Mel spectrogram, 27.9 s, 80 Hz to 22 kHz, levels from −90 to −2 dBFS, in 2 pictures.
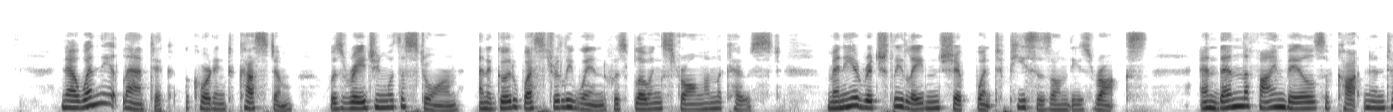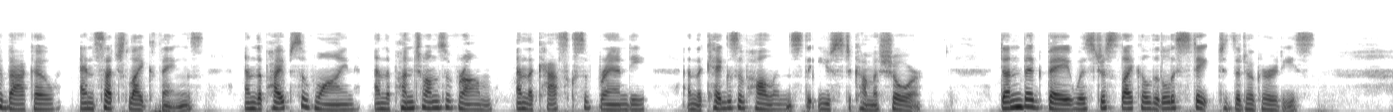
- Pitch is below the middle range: No, medium, 175 Hz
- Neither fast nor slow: Yes, average, 180 wpm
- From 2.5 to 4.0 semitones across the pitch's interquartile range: No, average, 4.4 semitones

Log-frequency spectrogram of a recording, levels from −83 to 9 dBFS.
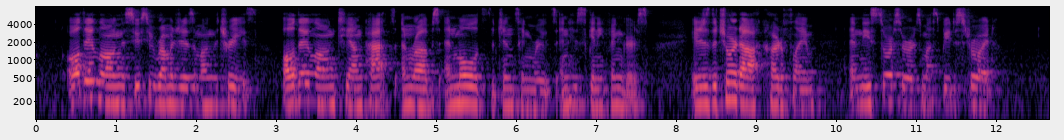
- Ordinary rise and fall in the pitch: No, narrow, 1.5 semitones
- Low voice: No, medium, 175 Hz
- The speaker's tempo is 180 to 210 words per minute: Yes, average, 190 wpm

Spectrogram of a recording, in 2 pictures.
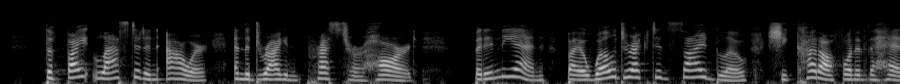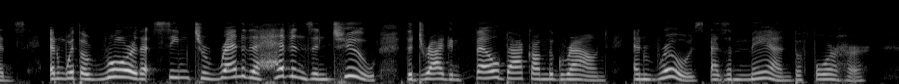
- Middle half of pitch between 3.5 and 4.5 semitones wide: No, average, 5.3 semitones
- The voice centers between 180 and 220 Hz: No, high, 240 Hz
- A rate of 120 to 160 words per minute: No, average, 180 wpm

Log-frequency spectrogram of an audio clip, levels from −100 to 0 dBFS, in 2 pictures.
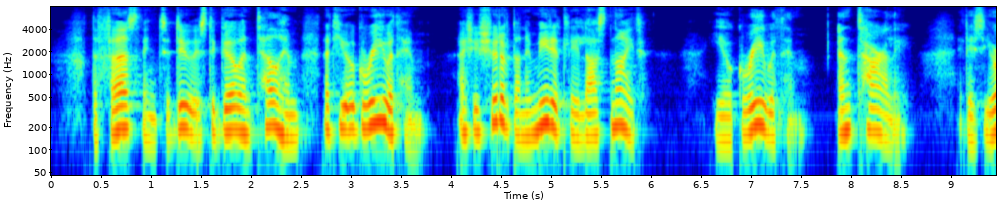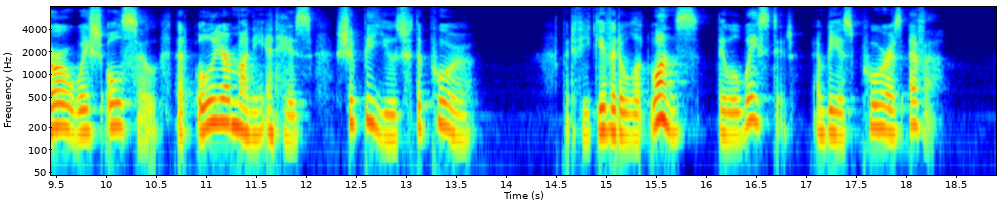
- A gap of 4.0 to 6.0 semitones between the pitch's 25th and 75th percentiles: Yes, average, 4.5 semitones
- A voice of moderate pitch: Yes, medium, 180 Hz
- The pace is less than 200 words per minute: No, fast, 205 wpm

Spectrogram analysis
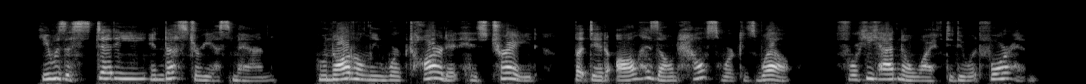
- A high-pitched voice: Yes, high, 220 Hz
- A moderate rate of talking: Yes, average, 180 wpm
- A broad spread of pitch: Yes, wide, 5.8 semitones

